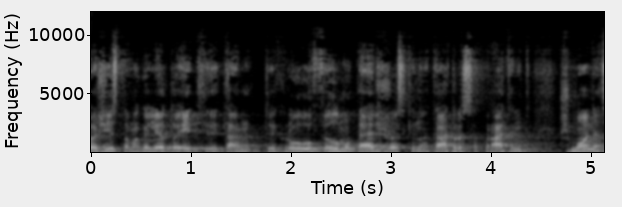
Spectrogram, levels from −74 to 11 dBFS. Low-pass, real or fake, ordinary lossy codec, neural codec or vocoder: 10.8 kHz; fake; MP3, 48 kbps; vocoder, 44.1 kHz, 128 mel bands, Pupu-Vocoder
